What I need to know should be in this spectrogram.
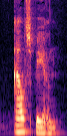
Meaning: plural of aalspeer
- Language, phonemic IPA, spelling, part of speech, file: Dutch, /ˈalsperə(n)/, aalsperen, noun, Nl-aalsperen.ogg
